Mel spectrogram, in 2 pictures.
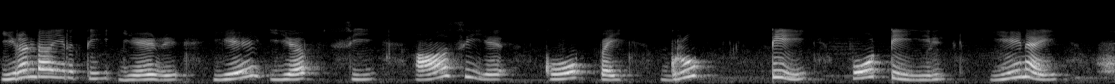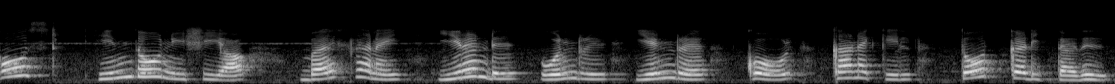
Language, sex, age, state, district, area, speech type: Tamil, female, 18-30, Tamil Nadu, Ariyalur, rural, read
